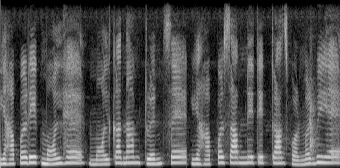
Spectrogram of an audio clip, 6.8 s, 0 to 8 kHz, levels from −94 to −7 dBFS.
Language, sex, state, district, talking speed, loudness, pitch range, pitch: Hindi, female, Bihar, Gopalganj, 160 wpm, -26 LUFS, 220-270 Hz, 260 Hz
